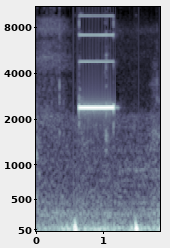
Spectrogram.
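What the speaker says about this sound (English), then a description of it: "We want to go on the side of them and hear them beep." A single high, steady multimeter continuity beep lasting about half a second while testing alternator stator windings, framed by a couple of soft clicks and taps.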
